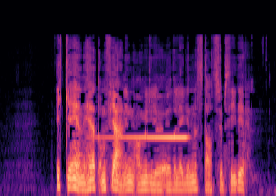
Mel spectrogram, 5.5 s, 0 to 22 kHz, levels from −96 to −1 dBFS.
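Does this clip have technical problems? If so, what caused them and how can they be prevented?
Yes. Throughout, sibilants sound gritty and lispy, with nothing above 11.1 kHz, likely from heavy HE-AAC compression at a very low bitrate, around 12 kbps. Encode at a higher bitrate to prevent it.

From 1.71 to 3.87 s, a loudspeaker feedback squeal at 1.3 kHz swells over about a second and a half until it's roughly as loud as the speech. Lower the monitor gain or move the mic away from the speaker to prevent it.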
